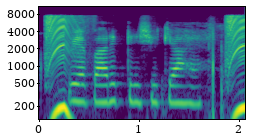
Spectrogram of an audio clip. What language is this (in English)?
Maithili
